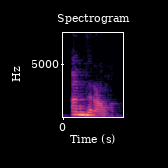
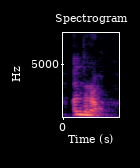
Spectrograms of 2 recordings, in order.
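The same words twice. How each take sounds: The two takes are said the same way.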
